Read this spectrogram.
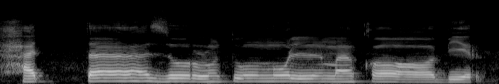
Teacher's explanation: Ini ra dibaca tebal sebab sebelumnya ada baris hadapan.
